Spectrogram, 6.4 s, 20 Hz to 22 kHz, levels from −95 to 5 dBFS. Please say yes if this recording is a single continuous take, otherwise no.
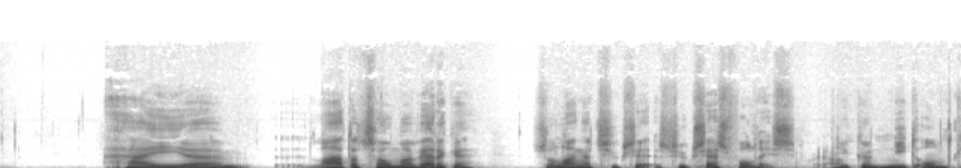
yes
